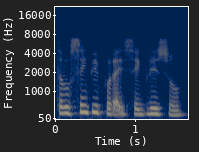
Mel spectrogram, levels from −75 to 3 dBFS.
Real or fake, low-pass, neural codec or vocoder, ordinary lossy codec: fake; 7.2 kHz; codec, 16 kHz, 0.3 kbps, FocalCodec; Opus, 24 kbps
